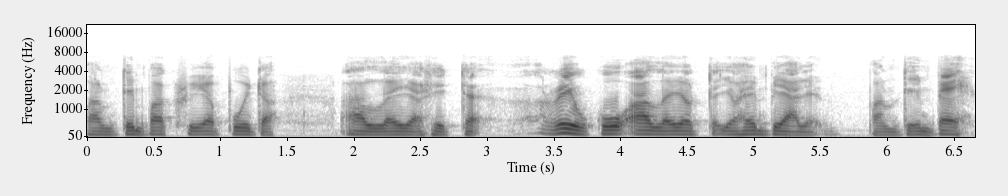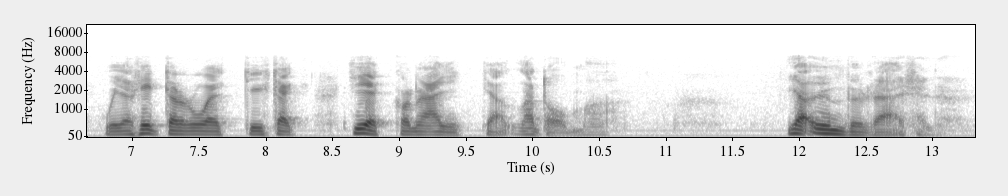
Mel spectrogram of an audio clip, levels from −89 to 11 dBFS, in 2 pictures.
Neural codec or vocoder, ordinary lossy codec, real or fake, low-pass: none; none; real; 7.2 kHz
